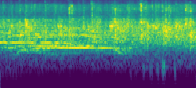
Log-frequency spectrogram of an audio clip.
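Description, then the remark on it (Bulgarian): An audience claps steadily, a dense wash of many hands at a constant, fairly loud level throughout, with no voices rising above the applause. “Той е смисъла на вашето ръкопляскане в момента.”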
